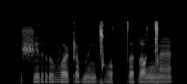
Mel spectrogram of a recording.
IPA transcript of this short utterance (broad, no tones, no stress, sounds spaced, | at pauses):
ʃ ɪ r ʊ v ʌ ʈ ʌ b ɛ̃ ɡ͡ǀ ɔ tː ʌ ɗ ɑ ŋ͡ǀ æ̃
